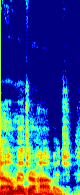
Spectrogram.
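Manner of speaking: first "homage" HOH-mij, second "homage" HAH-mij; two pronunciations contrasted. Shown as a demonstration. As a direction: weigh "homage" with long "oh" against "homage" with open "ah". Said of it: "Is that how you say it?".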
